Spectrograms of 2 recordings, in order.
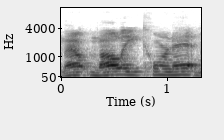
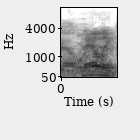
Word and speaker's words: Mallie Cornett: I think her name is, how would you say her name? Molly Cornett? Mallie Mallie Cornett.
